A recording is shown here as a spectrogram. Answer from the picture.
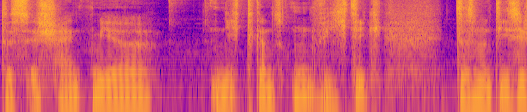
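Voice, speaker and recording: While music plays behind him, a man talks at a very slow pace. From Austria, Graz. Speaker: podcast host, copywriter and trainer. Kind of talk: solo podcast monologue. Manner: untrained, occasional hesitations.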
